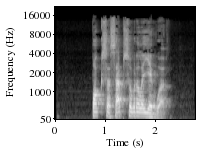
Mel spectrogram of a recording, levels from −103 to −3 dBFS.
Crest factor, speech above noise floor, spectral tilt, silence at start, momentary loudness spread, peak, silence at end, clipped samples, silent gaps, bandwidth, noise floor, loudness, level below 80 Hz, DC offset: 18 dB; 53 dB; -4.5 dB/octave; 0.75 s; 7 LU; 0 dBFS; 0.55 s; under 0.1%; none; 15.5 kHz; -69 dBFS; -17 LUFS; -58 dBFS; under 0.1%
